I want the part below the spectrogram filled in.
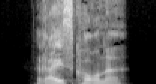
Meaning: dative of Reiskorn
- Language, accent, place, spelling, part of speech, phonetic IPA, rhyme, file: German, Germany, Berlin, Reiskorne, noun, [ˈʁaɪ̯sˌkɔʁnə], -aɪ̯skɔʁnə, De-Reiskorne.ogg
